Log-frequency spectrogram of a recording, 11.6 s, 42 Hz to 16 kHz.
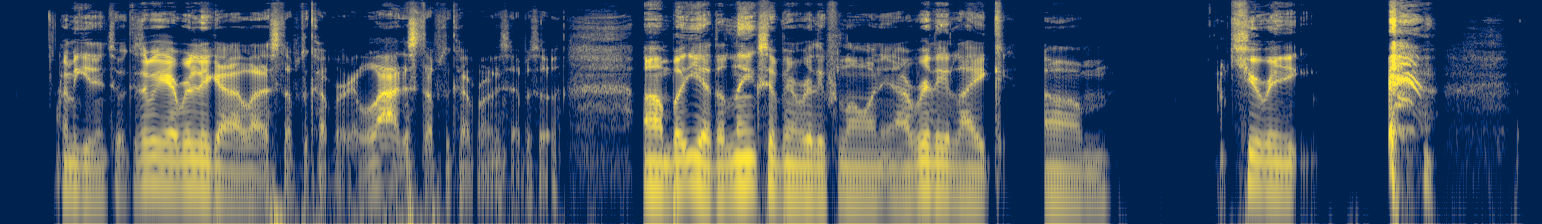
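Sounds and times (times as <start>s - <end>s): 
speech: 0.4s - 8.4s, 9.2s - 10.9s
cough and burp at the same time: 10.4s - 10.8s.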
